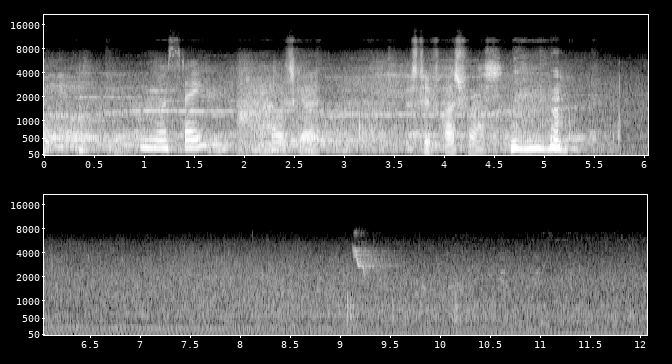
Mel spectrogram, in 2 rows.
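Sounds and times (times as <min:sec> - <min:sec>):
bird call falling in pitch: 0:09.1 - 0:11.1.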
